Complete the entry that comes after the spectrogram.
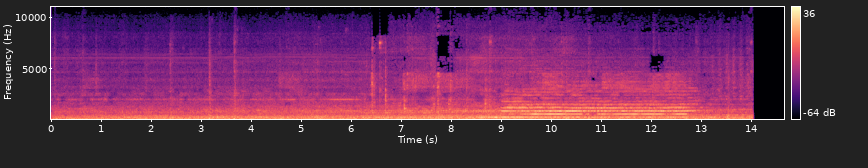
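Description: Indian Railways express train running with a steady rumble and a few sharp wheel clicks. About nine seconds in, a train horn sounds one held chord for about four seconds. The sound cuts off suddenly near the end.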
